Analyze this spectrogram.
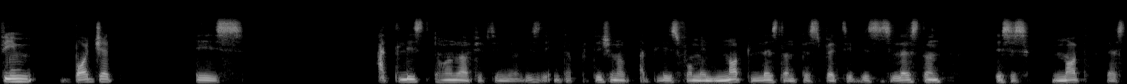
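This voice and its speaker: Speaking at a moderate pace with long, frequent pauses, a man with a non-native accent has a fairly low pitch, and the sound is dry and close with no echo over a quiet background. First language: not English. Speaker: SQL instructor. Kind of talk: live online class lecture. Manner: repetitive, emphatic.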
